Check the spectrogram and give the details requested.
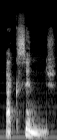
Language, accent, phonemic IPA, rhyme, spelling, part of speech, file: English, US, /ækˈsɪnd͡ʒ/, -ɪndʒ, accinge, verb, En-us-accinge.ogg
- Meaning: To prepare oneself for action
